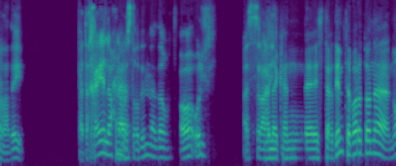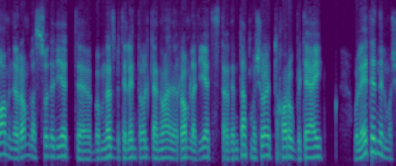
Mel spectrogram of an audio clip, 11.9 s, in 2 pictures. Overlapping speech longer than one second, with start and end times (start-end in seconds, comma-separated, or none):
none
